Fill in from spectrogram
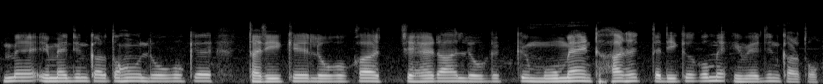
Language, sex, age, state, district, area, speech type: Urdu, male, 18-30, Delhi, North West Delhi, urban, spontaneous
